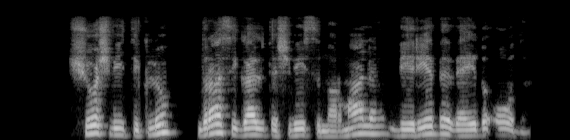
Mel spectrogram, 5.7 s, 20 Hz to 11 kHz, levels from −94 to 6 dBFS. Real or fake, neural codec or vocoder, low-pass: real; none; 7.2 kHz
